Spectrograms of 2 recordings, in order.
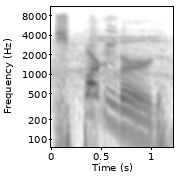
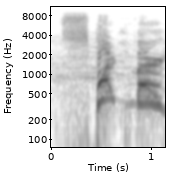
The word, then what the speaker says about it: Spartanburg: you gotta see you gotta say it right Spartanburg Spartanburg South Carolina see there you go and and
